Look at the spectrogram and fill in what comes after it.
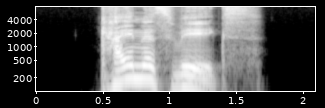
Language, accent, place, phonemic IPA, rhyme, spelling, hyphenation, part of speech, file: German, Germany, Berlin, /ˈkaɪ̯nəsˌveːks/, -eːks, keineswegs, kei‧nes‧wegs, adverb, De-keineswegs.ogg
- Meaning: in no way, by no means, not at all, not a bit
